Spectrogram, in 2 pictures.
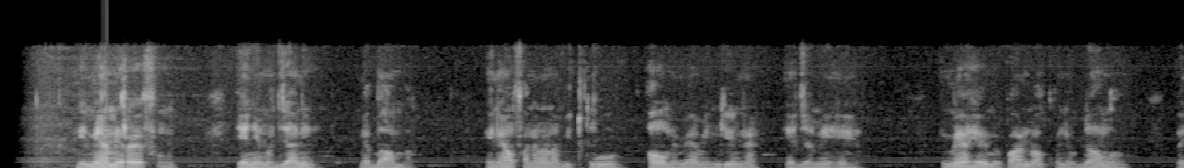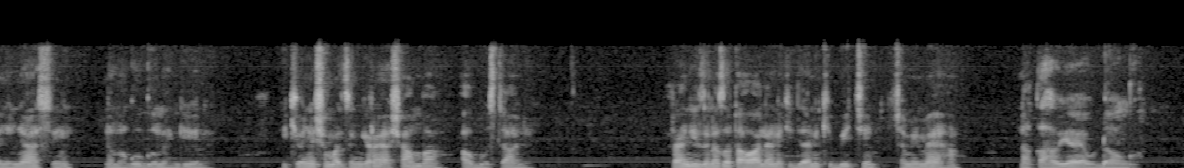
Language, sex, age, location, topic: Swahili, male, 25-35, Nairobi, health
